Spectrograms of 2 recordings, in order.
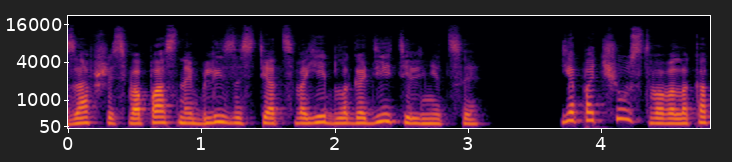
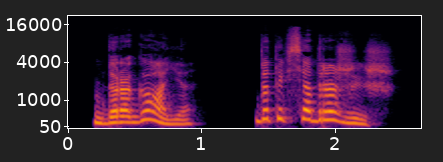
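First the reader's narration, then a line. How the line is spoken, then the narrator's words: Duchess's exclamation. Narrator (Russian): воскликнула герцогиня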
